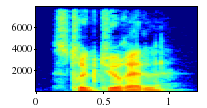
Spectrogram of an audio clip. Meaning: structural
- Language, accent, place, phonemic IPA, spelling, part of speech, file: French, France, Lyon, /stʁyk.ty.ʁɛl/, structurel, adjective, LL-Q150 (fra)-structurel.wav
